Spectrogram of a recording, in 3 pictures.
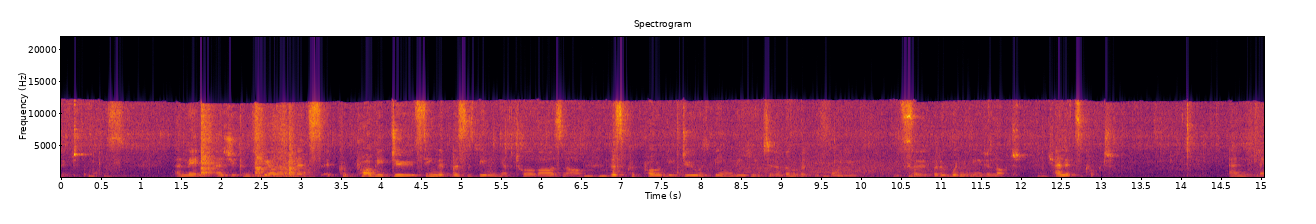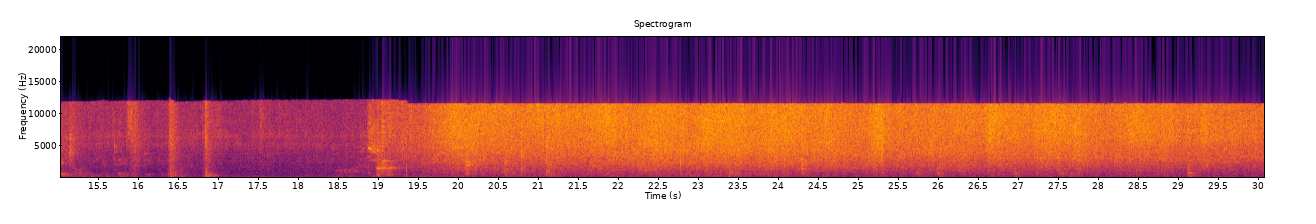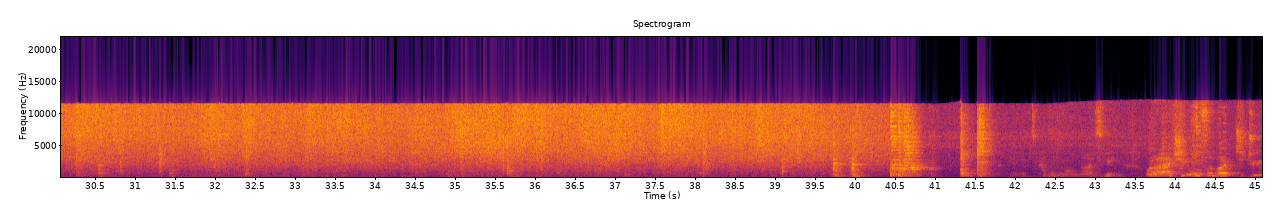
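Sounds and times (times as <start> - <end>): meat and onions sizzling in a pot: 0.0 - 45.0.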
